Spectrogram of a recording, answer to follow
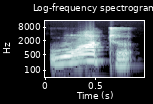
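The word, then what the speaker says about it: water: கேட்கக்கூடாது நீங்க எப்படி கேட்கணும் இட்ஸ் வாட்டர் இதுதான் ப்ராப்பர் ப்ரொனௌன்சியேஷன்ங்க கடைசில அந்த ர் வராது ர் வராது டபள்யூ வந்து வா அப்படின்னு வாய் வந்து ரவுண்டா வரணும் அப்ப வாட்டர் அப்படின்னு பிளாட்டா வராம வாட்டர் இந்த ஆர் சவுண்டையும் நிறுத்திக்கணும் நம்ம சொல்லக்கூடாது அப்ப வாட்டர் வாட்டர்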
